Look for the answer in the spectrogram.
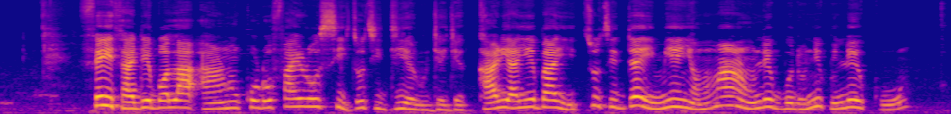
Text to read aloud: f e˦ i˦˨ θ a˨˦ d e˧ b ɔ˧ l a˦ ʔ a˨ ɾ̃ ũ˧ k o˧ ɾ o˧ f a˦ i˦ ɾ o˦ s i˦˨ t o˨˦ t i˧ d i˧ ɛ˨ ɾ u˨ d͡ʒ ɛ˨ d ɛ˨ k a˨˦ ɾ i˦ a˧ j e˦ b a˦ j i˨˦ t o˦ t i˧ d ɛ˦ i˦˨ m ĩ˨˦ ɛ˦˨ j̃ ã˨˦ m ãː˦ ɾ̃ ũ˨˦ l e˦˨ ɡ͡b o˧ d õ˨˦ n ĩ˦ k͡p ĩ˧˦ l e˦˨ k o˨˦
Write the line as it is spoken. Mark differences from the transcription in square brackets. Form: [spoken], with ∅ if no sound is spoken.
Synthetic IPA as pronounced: f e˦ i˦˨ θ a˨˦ d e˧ b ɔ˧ l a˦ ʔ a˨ ɾ̃ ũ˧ k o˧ ɾ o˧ f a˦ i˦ ɾ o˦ s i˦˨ t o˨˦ t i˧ d i˧ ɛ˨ ɾ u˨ d͡ʒ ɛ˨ [d͡ʒ] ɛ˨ k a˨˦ ɾ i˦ a˧ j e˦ b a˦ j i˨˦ t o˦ t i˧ d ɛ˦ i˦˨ m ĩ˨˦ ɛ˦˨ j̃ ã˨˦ m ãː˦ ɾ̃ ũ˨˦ l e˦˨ ɡ͡b o˧ d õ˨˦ n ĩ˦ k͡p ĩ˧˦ l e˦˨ k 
